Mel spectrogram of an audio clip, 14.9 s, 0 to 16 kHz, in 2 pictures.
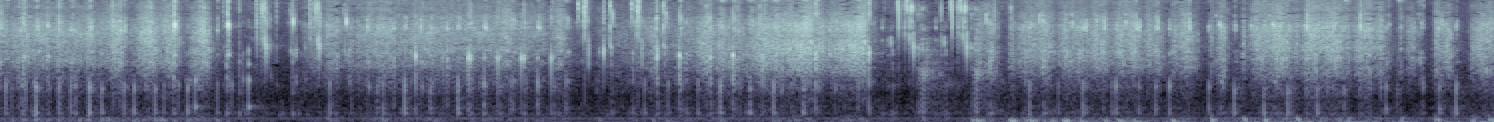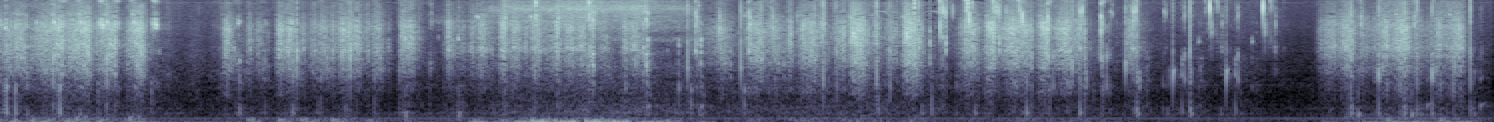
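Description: Blue porous cellulose kitchen sponges are squeezed and rubbed together with fingers right in front of the microphone. The result is a fast, dense stream of crinkly, crunchy squishing with bright hiss and low thumpy rumble, and a steady low hum underneath. There are brief quieter pauses near 8 and 14 seconds.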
